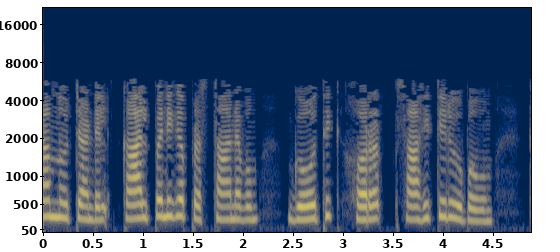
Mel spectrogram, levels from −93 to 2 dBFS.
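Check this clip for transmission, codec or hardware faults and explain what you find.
Two codec faults are audible. Heavy MP3 compression runs through the whole speech clip. The audio has nothing above 6 kHz and sounds watery, with swirling, chirpy sibilants. Likely a starved encoder, which fits about 24 kbps, cutting the treble and dropping weak frequency lines frame by frame. At 2.79 s there is pre-echo. A hiss of about 11 ms leads a sharp attack, because block-wide quantisation noise leaks ahead of it and softens the onset.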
